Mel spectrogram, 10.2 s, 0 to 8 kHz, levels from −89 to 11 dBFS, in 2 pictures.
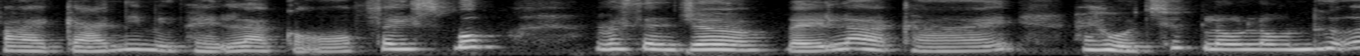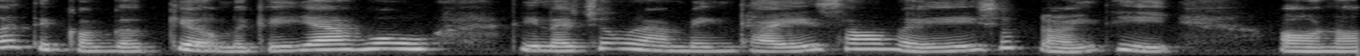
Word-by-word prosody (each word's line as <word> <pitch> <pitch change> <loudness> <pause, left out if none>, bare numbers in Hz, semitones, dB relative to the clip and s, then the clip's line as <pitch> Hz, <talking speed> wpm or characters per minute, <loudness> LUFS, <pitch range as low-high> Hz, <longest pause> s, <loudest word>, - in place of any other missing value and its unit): vài 190 -3 0
cái 185 -1 0
như 250 +4 -1
mình 205 -4 -3
thấy 175 -3 -3
là 195 +1 +1
có 175 0 -5
Facebook, 265 - +3 0.4
Messenger. 250 -2 +4 0.2
Đấy 185 +1 +3
là 260 -5 +3
cái 185 +6 -5 0.2
hay 240 -1 0
hồi 200 -5 +4
trước, 330 - -2
lâu 255 -1 +4
lâu 250 0 +2
nữa 280 +5 +2
thì 255 - -1
còn 190 -4 -5
có, 180 0 -3
kiểu, - - +2
mấy 175 0 -5
cái 195 +5 -3
Yahoo. 250 +3 +4 0.5
Thì, 210 - -1
nói 195 -1 0
chung 280 +6 -5
là, 225 -5 -1
mình 185 -1 -6
thấy 185 +2 -1
so 265 +1 +1
với 190 -3 -2
trước 325 +5 -5
đấy 175 +2 -3
thì, 195 -9 -2 0.4
ờ, 180 -1 0
nó 170 - -2
210 Hz, 225 wpm, -24 LUFS, 185-255 Hz, 0.5 s, Messenger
